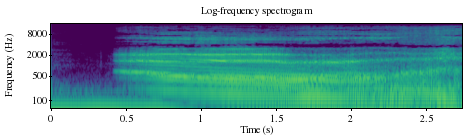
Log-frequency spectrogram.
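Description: A loud, drawn-out roar of the dragon Zmey Gorynych from a Russian tale, voiced by a person. It starts after a brief silence and growls on for over two seconds, its pitch sliding slowly downward as it rumbles.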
